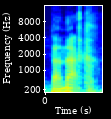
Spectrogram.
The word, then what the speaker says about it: Tanaj: Ahí lo escribí como se pronuncia, Tanaj, pero en realidad debería ser una K, Tanaj, pero la K se pronuncia como J en hebreo, el Tanaj.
